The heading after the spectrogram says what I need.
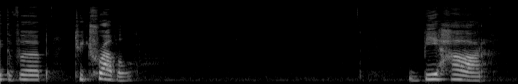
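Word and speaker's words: viajar: the verb to travel be hard so remember the v is some pronounce of a B and the J is a H be hard now what I want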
